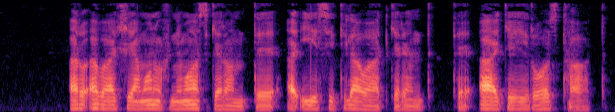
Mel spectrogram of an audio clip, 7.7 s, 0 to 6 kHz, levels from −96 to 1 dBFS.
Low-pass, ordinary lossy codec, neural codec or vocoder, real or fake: 5.4 kHz; MP3, 48 kbps; none; real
